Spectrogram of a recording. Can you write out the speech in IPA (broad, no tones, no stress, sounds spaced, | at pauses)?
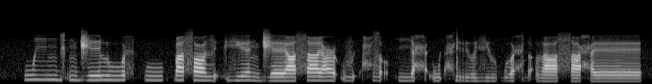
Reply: w iː ŋ ɡ ḭ n d͡ʒ e l uː ħ p uː k͡p e sˤ ʊː z ḛ zʲ ɛː n d͡ʒ ɛː sˤ iː ʕ ṵ v ḛ ħ zˤ ṵ k iː ħ ḛ w ḭ ħ rʲ ʊː zʲ u ɓ ʊː ħ ɗ ḭ ðˤ e sˤ ɛ ħ ɛː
